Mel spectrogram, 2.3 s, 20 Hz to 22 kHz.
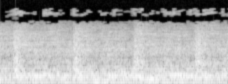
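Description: A punk band playing live and loud: distorted electric guitars over a drum kit, with hard drum and cymbal hits about every 0.6 seconds.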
